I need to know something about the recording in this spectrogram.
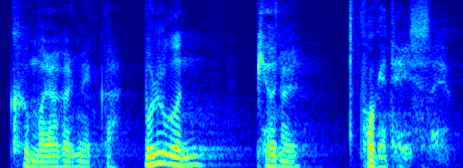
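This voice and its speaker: A man, a senior pastor, preaching a sermon in a church, talking in an animated way that rises and drops sharply for emphasis. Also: lowish voice, normal speed, slightly rough. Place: church sanctuary. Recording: long hall reverb of a church.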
